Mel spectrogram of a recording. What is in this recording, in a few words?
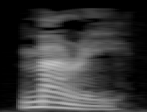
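"marry", British English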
